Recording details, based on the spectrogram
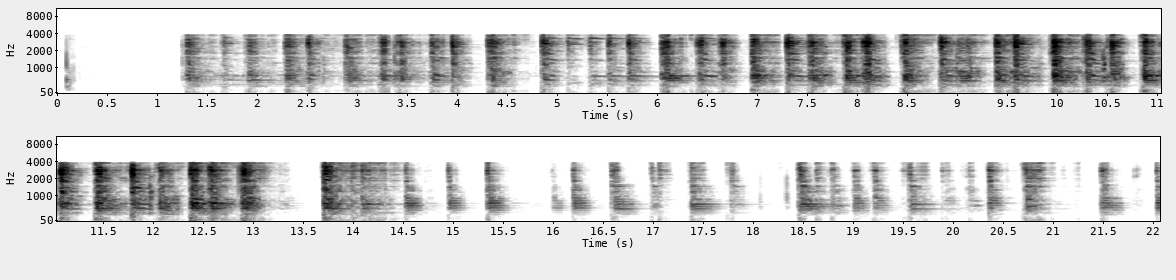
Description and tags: A high pitched snippet of a guitar recording of mine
